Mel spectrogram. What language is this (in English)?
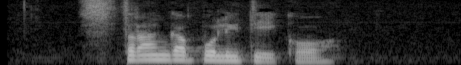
Esperanto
